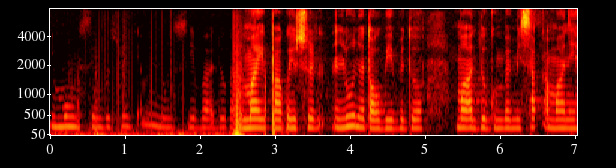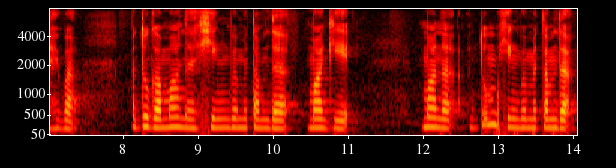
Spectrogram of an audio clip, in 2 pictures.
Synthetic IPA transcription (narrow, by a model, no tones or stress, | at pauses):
imuŋsiŋbɐsuja̰minuŋsibɐːduɡɐmaipʰak̚pɐjhusulunɐtawbibɐdɔ | maɐduɡumbɐmisak̚ɐmaniɦajbɐː | duɡɐmanɐhiŋbɐmɐtɐmdɐmaɡi | manɐɐdumhiŋbɐmɐtɐmdɐ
